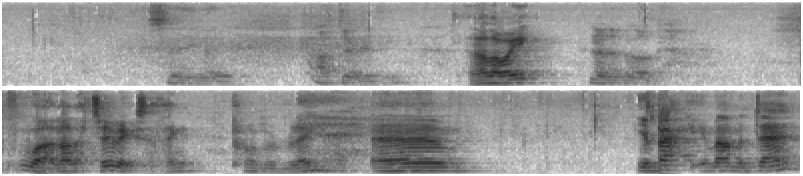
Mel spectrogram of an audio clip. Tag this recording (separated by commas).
inside a small room, Speech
